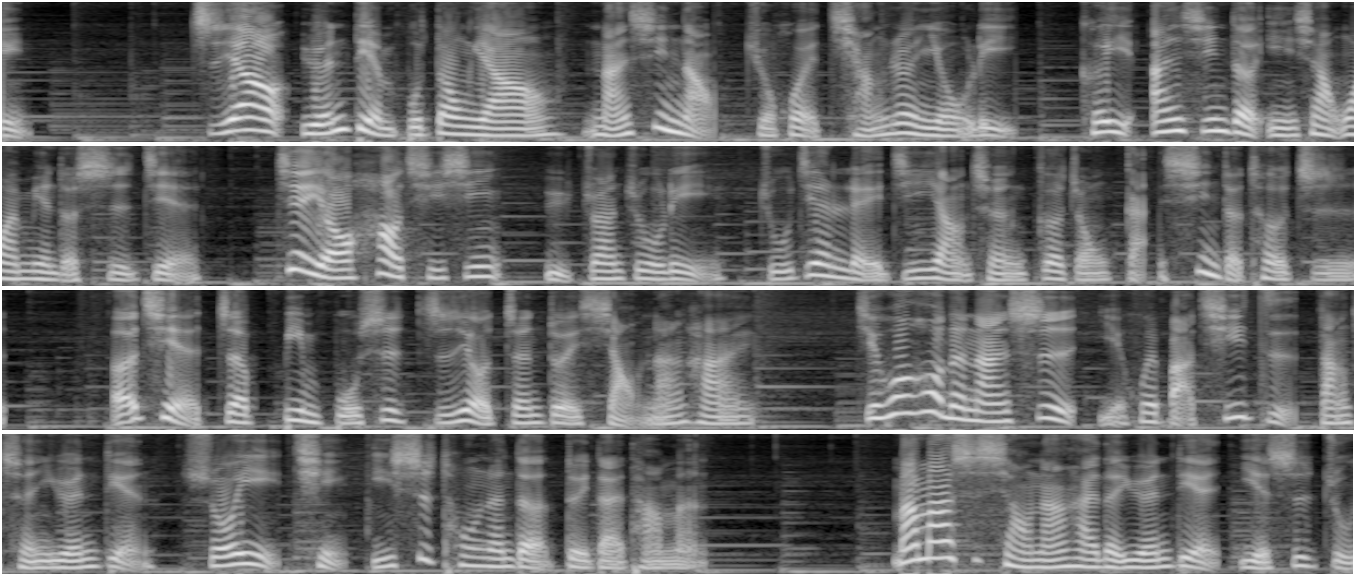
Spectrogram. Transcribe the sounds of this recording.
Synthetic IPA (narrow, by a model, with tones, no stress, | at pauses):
ʈ͡ʂɻ̩˨˩jɑ˥˩ʊɥɛ˧˥nt̪jɛ˨˩npu˨˧˦t̪ʊ˥˧ŋjɑ˥ʊna˧˦˥nɕi˥˩nnɑ̰˨˩ʊt͡ɕjo˥˧ʊxwe˥˩ɪt͡ɕʰjɑ˧˥ŋɻə˥˩njo˨˩ʊlḭ˥˩kʰɤ˧˥i˨˩a˦˥nɕi˥nd̪ə˨ʔi˧˥nɕjɑ˨˩˦ŋwa˥˧ɪmjɛ˥˩nd̪ə˨ʂɻ̩˥˧t͡ɕjɛ̰˥˩t͡ɕjɛ˥˩jo˧˥ʊxɑ˥˩ʊt͡ɕʰi˧˥ɕi˥ny˨˩ʈ͡ʂwa˦nʈ͡ʂu˥˧lḭ˥˩ʈ͡ʂu˧˥t͡ɕjɛ˥˩nle˨˩ɪt͡ɕi˥jɑ˨˩ŋʈ͡ʂʰə˧˥ŋkɤ˥˩ʈ͡ʂʊ˧˥ŋka̰˨˩nɕi˥˩nd̪ə˩t̪ʰɤ˥˧ʈ͡ʂɻ̩˥ | ə˞˧˥t͡ɕʰjɛ˨˩ʈ͡ʂɤ˥˧pi˥˩ŋpu˧˦ʂɻ̩˥˩ʈ͡ʂɻ̩˧˥jo˨˩ʊʈ͡ʂə˥nt̪we˥˩ɪɕjɑ̰˨˩ʊna̰˧˥nxa˧˥˦ɪ | t͡ɕjɛ˧˥xwə˦˥nxo˥˩ʊd̪ə˩na˧˥nʂɻ̩˥˩jɛ̰˨˩xwe˥˩ɪpa̰˨˩t͡ɕʰi˥d͡zɹ̩̰˨˩t̪ɑ˥ŋʈ͡ʂʰə˧˥ŋɥɛ˧˥nt̪jɛ̰˨˩˦nswɔ˧˥i˨˩t͡ɕʰḭ˨˩ŋi˧˥ʂɻ̩˥˩t̪ʰʊ˧˥ŋɻə˧˥nd̪ə̰˨t̪we˥˧ɪt̪a̰˥˩ɪt̪ʰa̰˥mə̰˨n | ma˥ma˦ʂɻ̩˥˩ɕjɑ˨˩ʊna˧˥nxa˧˥ɪd̪ə˧ɥɛ˧˥nt̪jɛ̰˨˩˦njɛ̰˨˩ʂɻ̩˥˩ʈ͡ʂu˨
